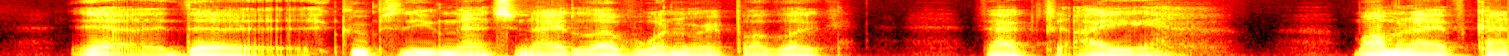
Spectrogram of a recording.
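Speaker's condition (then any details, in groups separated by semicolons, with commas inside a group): ALS; affects hand function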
